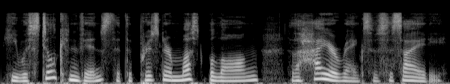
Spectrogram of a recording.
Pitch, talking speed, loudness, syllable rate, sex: 185 Hz, 200 wpm, -17 LUFS, 5.6 syllables/s, female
